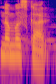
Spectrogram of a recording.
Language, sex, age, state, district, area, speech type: Marathi, female, 18-30, Maharashtra, Pune, urban, spontaneous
